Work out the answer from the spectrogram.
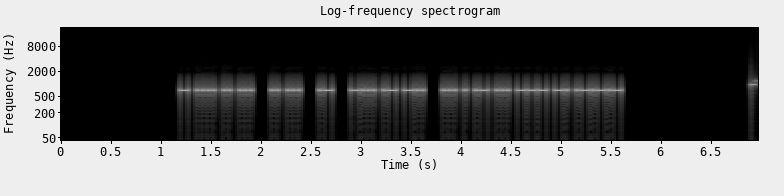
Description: Morse code, heard as a keyed tone, about 44 wpm, 700 Hz. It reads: THIS IS A BAD SEASON.
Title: Sentences from Top 1400 Words 45wpm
